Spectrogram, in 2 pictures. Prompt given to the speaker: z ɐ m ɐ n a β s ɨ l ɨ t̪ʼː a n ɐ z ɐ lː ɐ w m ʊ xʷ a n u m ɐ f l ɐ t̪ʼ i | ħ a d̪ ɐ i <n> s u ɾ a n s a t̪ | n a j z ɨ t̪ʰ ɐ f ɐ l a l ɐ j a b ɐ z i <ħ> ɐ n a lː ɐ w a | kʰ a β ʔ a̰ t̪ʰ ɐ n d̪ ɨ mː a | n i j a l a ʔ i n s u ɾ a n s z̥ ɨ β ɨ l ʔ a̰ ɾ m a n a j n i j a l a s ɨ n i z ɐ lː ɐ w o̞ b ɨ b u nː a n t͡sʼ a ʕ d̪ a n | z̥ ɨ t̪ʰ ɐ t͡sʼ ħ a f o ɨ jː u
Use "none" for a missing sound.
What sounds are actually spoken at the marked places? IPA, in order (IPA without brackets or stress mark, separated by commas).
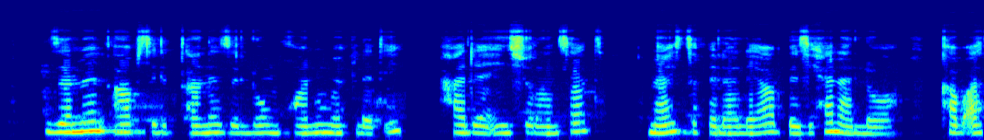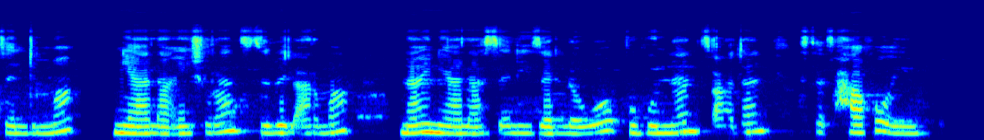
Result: n, ħ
